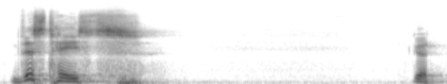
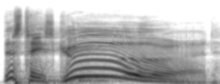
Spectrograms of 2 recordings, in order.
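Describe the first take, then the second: First: THIS stressed, then tastes good trailing off low. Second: Savoring stress on good. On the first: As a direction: lean on the word This, let the rest drop. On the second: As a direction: stretch the word good long and loud. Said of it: "compared to". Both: Shown as a demonstration.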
